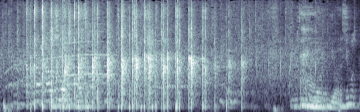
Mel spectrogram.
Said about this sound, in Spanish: Haz un aplauso, ¿no? Sí.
